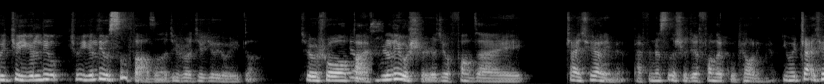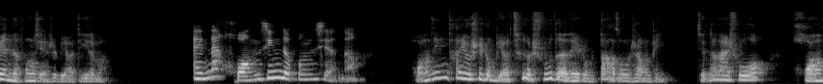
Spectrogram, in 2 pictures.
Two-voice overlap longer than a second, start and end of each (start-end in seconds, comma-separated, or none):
none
